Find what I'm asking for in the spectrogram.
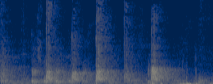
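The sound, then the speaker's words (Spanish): Brief, scattered applause: a handful of sharp hand claps at an uneven rhythm, moderately loud, with no one speaking over them. “Oigan, aplausos a DT Design, ¿no?”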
